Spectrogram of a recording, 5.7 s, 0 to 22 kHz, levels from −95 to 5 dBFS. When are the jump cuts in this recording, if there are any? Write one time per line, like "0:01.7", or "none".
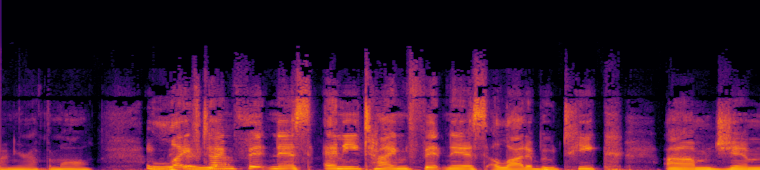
0:01.1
